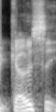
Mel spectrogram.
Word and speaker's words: Lugosi: The movie stars Bella Lugosi. Who is Bella Lugosi?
